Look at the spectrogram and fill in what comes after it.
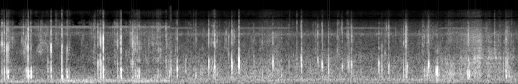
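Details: Wild raccoons munching food at close range, producing rapid wet crunching and smacking bites, sharp clicks repeating several times a second, then thinning out, over a quiet hissy background.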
